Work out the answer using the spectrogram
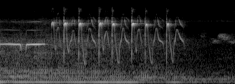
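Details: Bimoli bird singing vigorously: a thin steady whistle, then a quick run of about eight sharp, very high chirps spaced evenly, fading out at the end over a low background hum.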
